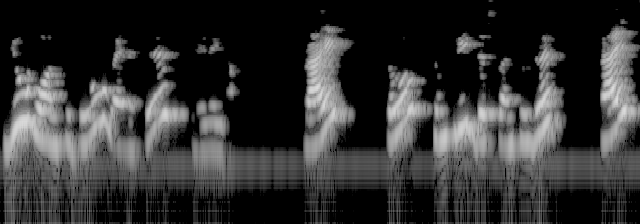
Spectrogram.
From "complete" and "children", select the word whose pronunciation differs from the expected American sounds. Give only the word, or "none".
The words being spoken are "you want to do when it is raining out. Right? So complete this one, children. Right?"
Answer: children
